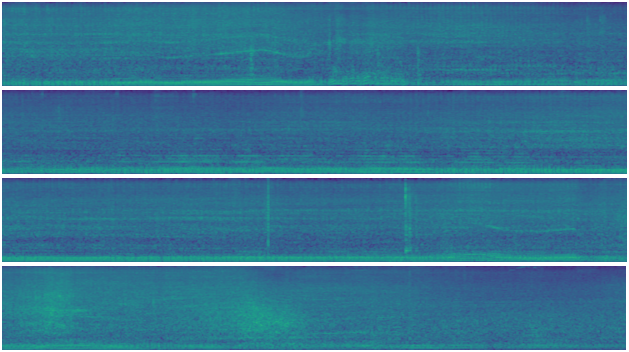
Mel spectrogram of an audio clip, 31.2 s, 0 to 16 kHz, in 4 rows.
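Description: Two motorcycles, a 2016 Kawasaki Z250 and a 2013 Honda CBR1000RR, idling steadily, with short throttle blips about three seconds in and again twice after twenty seconds. Near the end they pull away, with road traffic noise around them.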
